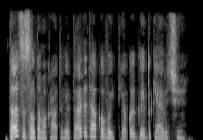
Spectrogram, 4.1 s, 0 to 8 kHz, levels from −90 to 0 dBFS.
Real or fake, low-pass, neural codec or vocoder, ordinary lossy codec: real; 7.2 kHz; none; AAC, 32 kbps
